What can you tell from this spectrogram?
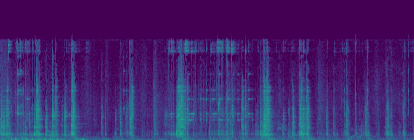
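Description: A steel tow chain clinking and rattling against the bus's rusty steel frame as it is wrapped and hooked on, in a run of irregular metallic clicks and knocks.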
